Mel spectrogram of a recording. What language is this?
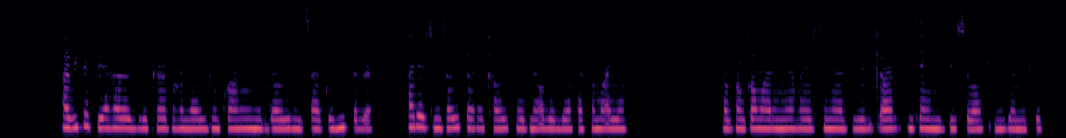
Tigrinya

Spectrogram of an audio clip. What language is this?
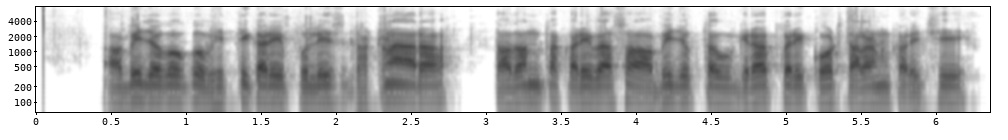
Odia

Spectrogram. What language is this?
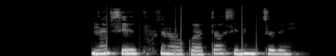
Pashto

